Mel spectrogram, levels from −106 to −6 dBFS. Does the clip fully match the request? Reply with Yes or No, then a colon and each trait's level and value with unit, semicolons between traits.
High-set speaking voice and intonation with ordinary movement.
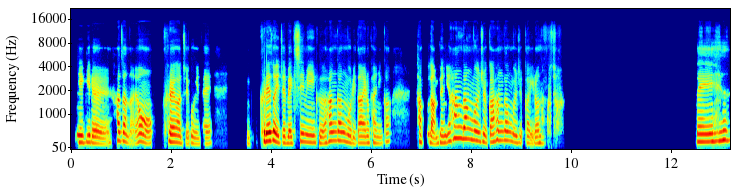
Yes: high, 210 Hz; average, 4.5 semitones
